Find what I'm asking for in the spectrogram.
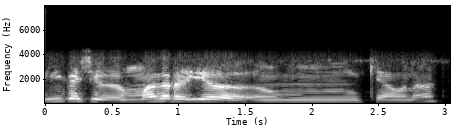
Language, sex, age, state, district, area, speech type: Kashmiri, male, 18-30, Jammu and Kashmir, Baramulla, rural, conversation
